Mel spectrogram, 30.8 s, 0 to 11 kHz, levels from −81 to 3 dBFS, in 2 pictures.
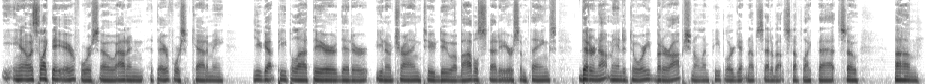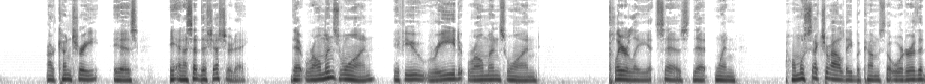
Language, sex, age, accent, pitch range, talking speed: English, male, 50-69, American, 105-125 Hz, 150 wpm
